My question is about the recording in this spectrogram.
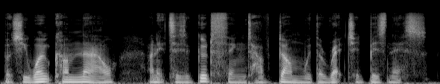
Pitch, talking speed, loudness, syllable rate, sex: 100 Hz, 245 wpm, -20 LUFS, 5.4 syllables/s, male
